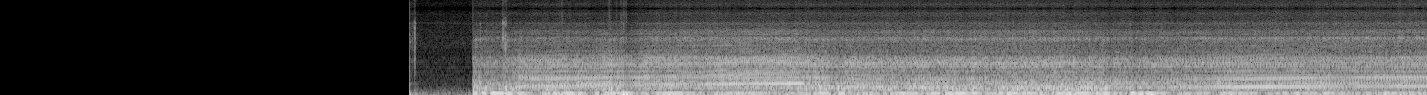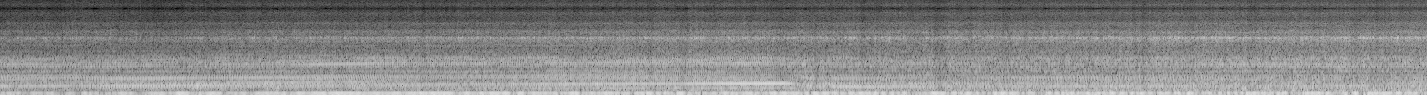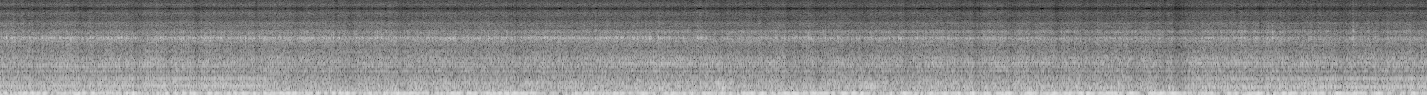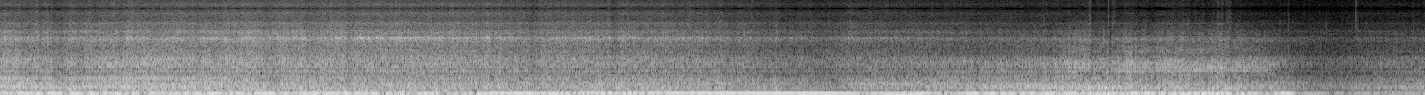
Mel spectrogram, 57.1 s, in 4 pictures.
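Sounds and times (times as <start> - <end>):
car engine accelerating hard: 4.7 - 57.0.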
